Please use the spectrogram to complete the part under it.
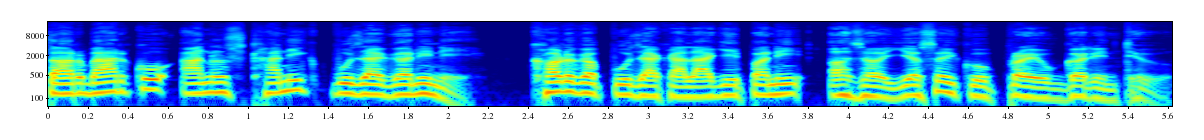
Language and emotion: Nepali, neutral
